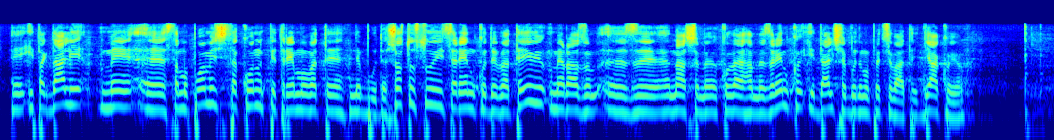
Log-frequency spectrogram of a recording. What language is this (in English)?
Ukrainian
